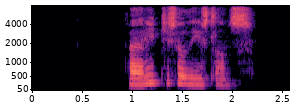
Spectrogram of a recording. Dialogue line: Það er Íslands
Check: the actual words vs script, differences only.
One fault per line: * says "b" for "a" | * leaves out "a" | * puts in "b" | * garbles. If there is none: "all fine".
* puts in "ríkissjóði"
